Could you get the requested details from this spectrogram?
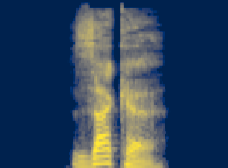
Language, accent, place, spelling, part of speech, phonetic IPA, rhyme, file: German, Germany, Berlin, Sacke, noun, [ˈzakə], -akə, De-Sacke.ogg
- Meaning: dative of Sack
